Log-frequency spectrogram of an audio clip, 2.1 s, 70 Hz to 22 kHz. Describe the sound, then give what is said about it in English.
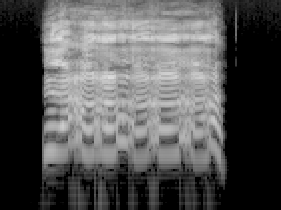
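A man lets out one loud, sustained yell lasting just over a second into a TLM-102 microphone in a sound-treated whisper room, recorded through a Focusrite Scarlett Solo interface with the gain at about 12 o'clock, with silence before and after. “Here's what it sounds like when I'm yelling with the gain at about 12 o'clock!”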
